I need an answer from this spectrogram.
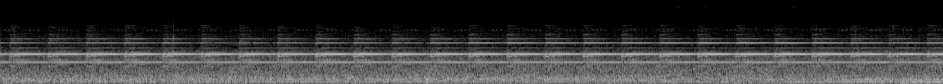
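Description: A CN mixed intermodal freight train rolling past with a steady rumble from its cars. Over it a railroad crossing bell rings continuously in quick, even strokes, about two to three a second.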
